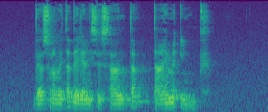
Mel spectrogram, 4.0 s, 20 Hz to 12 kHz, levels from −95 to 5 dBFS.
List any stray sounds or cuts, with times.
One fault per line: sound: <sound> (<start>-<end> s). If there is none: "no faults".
no faults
